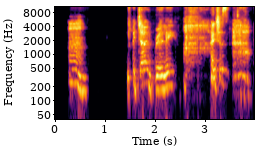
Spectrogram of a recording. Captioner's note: laughs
